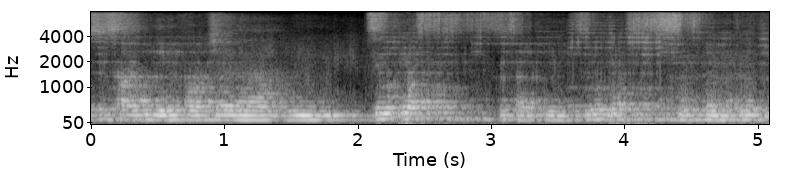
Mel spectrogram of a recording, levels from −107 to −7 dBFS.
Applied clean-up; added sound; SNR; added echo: neural separator model SepFormer DNS4.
